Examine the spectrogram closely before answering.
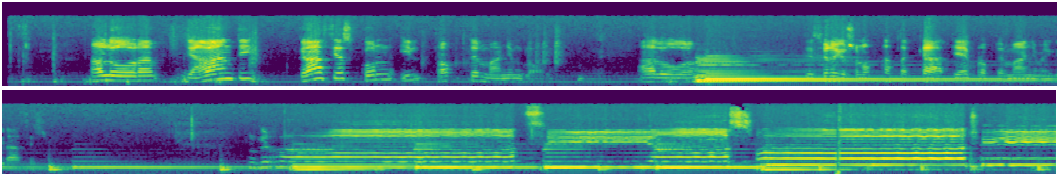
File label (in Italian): Gratias agimus Tibi Tenori; Vivaldi Gloria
